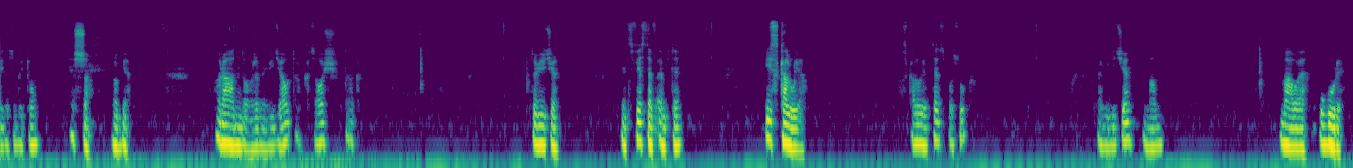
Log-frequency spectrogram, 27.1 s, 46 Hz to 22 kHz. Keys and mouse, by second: 3.3-4.9 drag, 5.5-6.8 middle drag, 7.7 middle click, 9.9 click, 14.0 click, 15.6 s, 22.1-25.0 middle drag.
